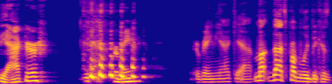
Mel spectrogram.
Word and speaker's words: Urbaniak: I kept thinking of John Urbank, the actor. Urbaniak.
